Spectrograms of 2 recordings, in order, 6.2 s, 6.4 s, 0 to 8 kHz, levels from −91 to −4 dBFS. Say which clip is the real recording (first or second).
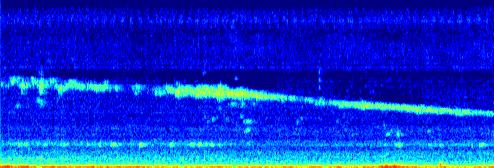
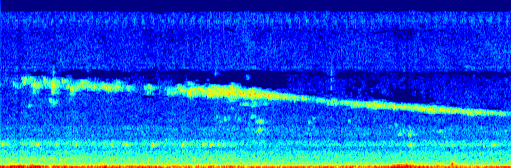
second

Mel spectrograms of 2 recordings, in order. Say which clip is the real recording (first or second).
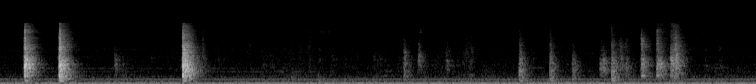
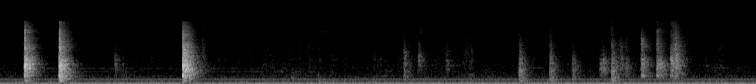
second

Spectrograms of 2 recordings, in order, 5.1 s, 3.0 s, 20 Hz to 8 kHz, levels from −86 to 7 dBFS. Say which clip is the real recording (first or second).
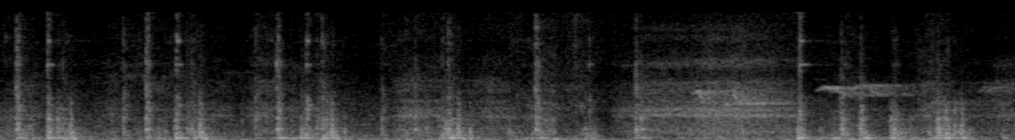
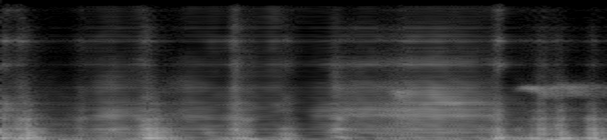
first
